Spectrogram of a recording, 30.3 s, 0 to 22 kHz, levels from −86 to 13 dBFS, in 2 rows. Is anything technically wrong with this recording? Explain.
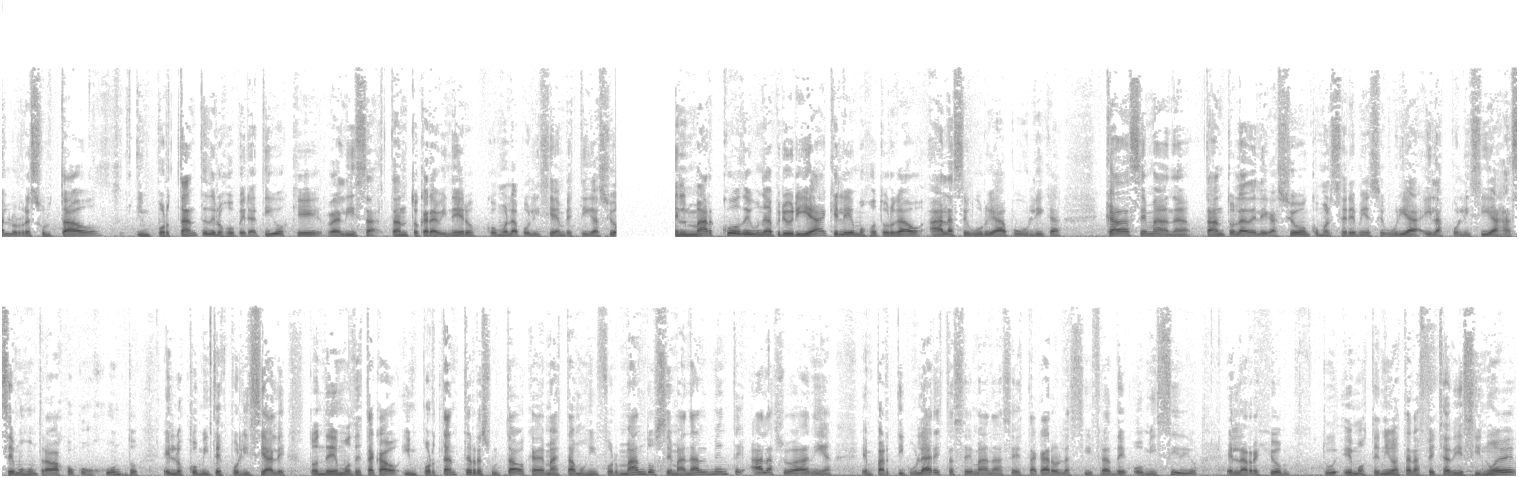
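Yes. From 6.14 to 6.74 s there is an audio dropout to a faint residue. The source signal was likely lost for about 0.6 s while the stage after the break stayed live. The sound cuts out abruptly, leaving only hiss around 45 dB below normal level, then snaps back.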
